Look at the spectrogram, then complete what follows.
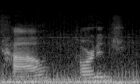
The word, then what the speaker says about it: Cohhcarnage: It's actually pronounced cow carnage.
